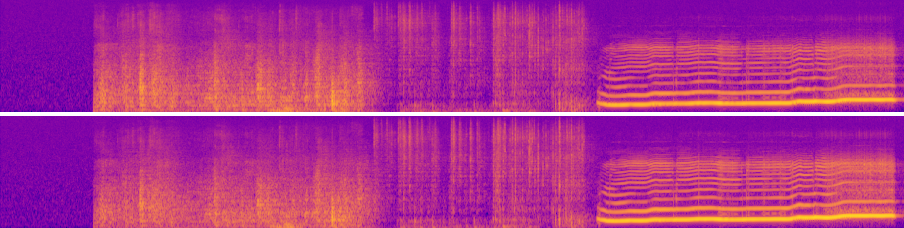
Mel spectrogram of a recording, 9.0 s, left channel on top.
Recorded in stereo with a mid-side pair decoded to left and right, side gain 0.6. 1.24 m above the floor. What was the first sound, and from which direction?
Running footsteps, 25° left.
